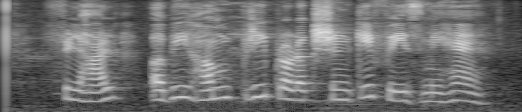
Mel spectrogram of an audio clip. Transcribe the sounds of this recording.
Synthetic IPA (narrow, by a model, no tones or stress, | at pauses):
fɪlɦaːl | ɐbʱiɦɐmpɾiːpɾɔːɖəkʃənkefeːzmẽɦɛ̃ː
